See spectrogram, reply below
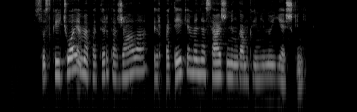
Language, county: Lithuanian, Marijampolė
